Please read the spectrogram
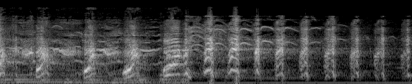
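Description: Rapid laughter, a quick run of short repeated 'ha' sounds that becomes more regular and trails off over the last two seconds.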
